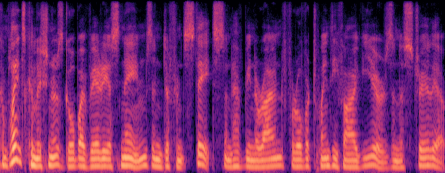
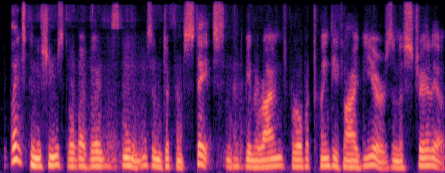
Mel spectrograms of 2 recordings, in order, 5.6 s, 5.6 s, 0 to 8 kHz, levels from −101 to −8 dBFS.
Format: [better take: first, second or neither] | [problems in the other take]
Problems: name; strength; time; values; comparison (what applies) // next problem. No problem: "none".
first | noise reduction (neural mask model DeepFilterNet 3)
